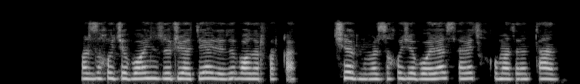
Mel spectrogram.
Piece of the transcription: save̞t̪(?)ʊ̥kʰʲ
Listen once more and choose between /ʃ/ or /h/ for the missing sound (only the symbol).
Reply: h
